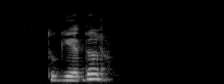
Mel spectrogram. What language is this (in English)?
Mari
